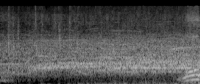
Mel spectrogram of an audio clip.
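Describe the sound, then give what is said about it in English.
A crowd claps steadily for about two seconds, a dense, even wash of applause that swells slightly near the end, where a voice starts to come through. “Go on, give him a clap offering. He deserves our praise.”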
